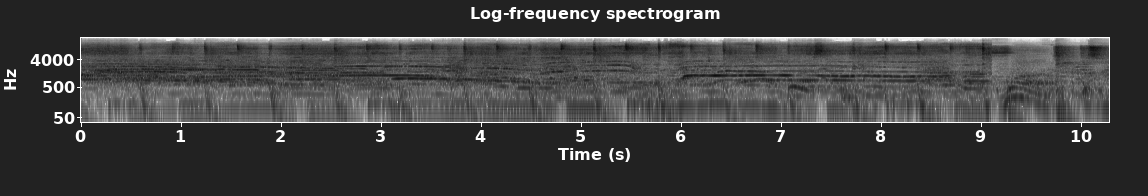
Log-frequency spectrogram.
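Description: Wedding guests at a Haitian wedding cheer, whoop and shout together in a loud, continuous crowd roar, with children's shrieks rising over the din throughout.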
